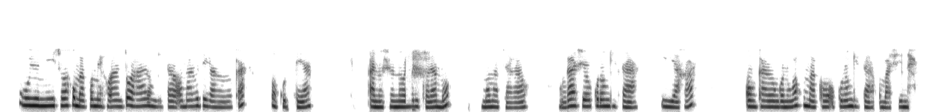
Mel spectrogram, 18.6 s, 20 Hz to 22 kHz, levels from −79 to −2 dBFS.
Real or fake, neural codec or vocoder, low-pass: fake; codec, 44.1 kHz, 7.8 kbps, DAC; 3.6 kHz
